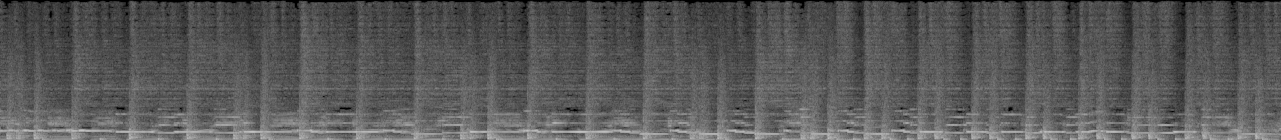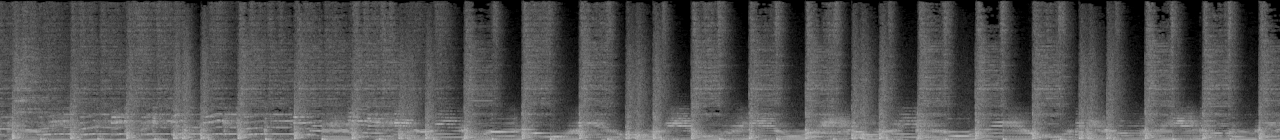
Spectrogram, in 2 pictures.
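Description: Live electric blues instrumental in Mississippi juke-joint style: a solid-body electric guitar plays lead lines over a drum kit. The guitar opens on a held, wavering note, then works down in runs and bent, held notes. Near the end the drums come forward with sharper, heavier hits.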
